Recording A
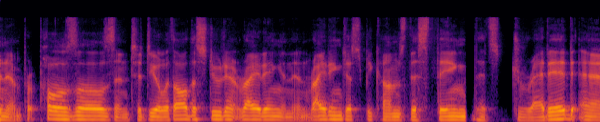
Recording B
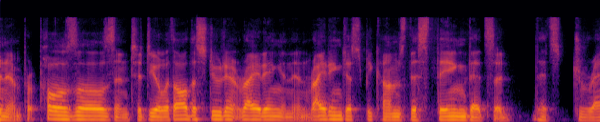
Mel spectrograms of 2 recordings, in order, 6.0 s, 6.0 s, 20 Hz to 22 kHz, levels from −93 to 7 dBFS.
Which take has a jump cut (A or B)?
A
